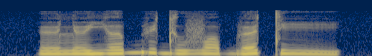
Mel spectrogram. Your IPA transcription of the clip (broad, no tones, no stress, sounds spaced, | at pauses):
ø l ø j ə b y d u v ɔ b œ t i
